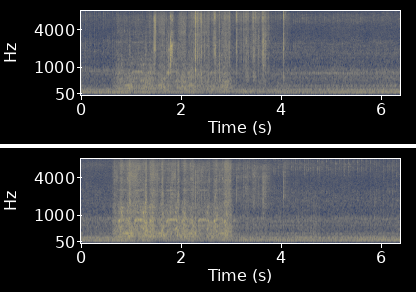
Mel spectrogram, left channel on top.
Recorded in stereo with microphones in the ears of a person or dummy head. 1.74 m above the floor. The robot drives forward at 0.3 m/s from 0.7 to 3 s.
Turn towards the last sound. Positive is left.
turn(degrees=40)  # may be behind; listen again after turning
